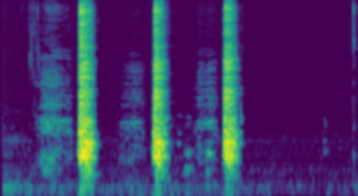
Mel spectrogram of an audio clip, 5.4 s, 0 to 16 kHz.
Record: {"exhalation_length": "5.4 s", "exhalation_amplitude": 32768, "exhalation_signal_mean_std_ratio": 0.3, "survey_phase": "beta (2021-08-13 to 2022-03-07)", "age": "45-64", "gender": "Male", "wearing_mask": "No", "symptom_none": true, "smoker_status": "Ex-smoker", "respiratory_condition_asthma": false, "respiratory_condition_other": false, "recruitment_source": "REACT", "submission_delay": "1 day", "covid_test_result": "Negative", "covid_test_method": "RT-qPCR"}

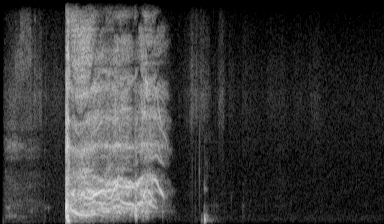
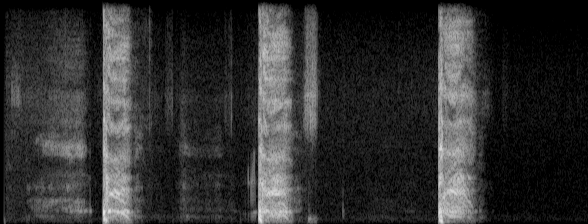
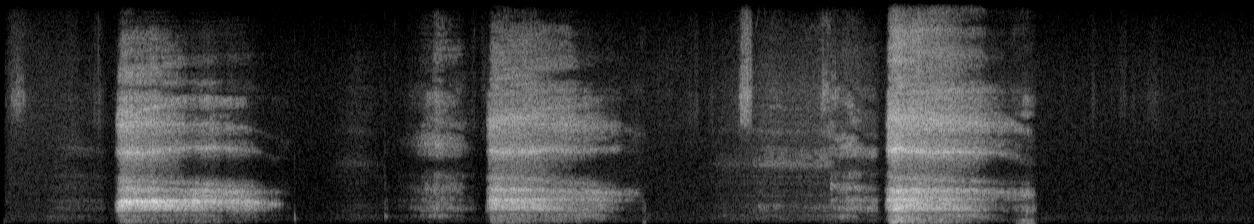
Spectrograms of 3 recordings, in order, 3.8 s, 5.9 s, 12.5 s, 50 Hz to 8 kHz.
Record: {"cough_length": "3.8 s", "cough_amplitude": 32768, "cough_signal_mean_std_ratio": 0.42, "three_cough_length": "5.9 s", "three_cough_amplitude": 32768, "three_cough_signal_mean_std_ratio": 0.31, "exhalation_length": "12.5 s", "exhalation_amplitude": 18637, "exhalation_signal_mean_std_ratio": 0.43, "survey_phase": "beta (2021-08-13 to 2022-03-07)", "age": "65+", "gender": "Male", "wearing_mask": "No", "symptom_none": true, "smoker_status": "Never smoked", "respiratory_condition_asthma": false, "respiratory_condition_other": false, "recruitment_source": "REACT", "submission_delay": "1 day", "covid_test_result": "Negative", "covid_test_method": "RT-qPCR", "influenza_a_test_result": "Negative", "influenza_b_test_result": "Negative"}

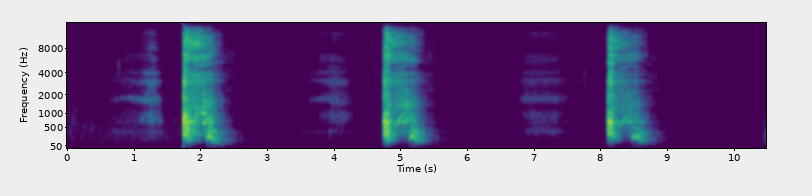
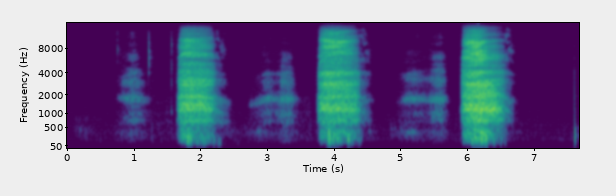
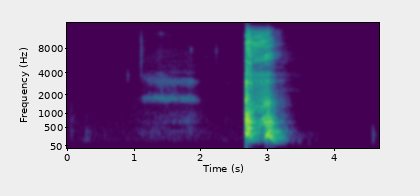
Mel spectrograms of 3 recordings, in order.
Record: {"three_cough_length": "10.5 s", "three_cough_amplitude": 32767, "three_cough_signal_mean_std_ratio": 0.24, "exhalation_length": "7.7 s", "exhalation_amplitude": 31404, "exhalation_signal_mean_std_ratio": 0.39, "cough_length": "4.7 s", "cough_amplitude": 32767, "cough_signal_mean_std_ratio": 0.22, "survey_phase": "beta (2021-08-13 to 2022-03-07)", "age": "65+", "gender": "Female", "wearing_mask": "No", "symptom_cough_any": true, "symptom_runny_or_blocked_nose": true, "symptom_shortness_of_breath": true, "symptom_sore_throat": true, "symptom_fatigue": true, "symptom_headache": true, "symptom_change_to_sense_of_smell_or_taste": true, "symptom_other": true, "smoker_status": "Ex-smoker", "respiratory_condition_asthma": false, "respiratory_condition_other": false, "recruitment_source": "Test and Trace", "submission_delay": "2 days", "covid_test_result": "Positive", "covid_test_method": "RT-qPCR", "covid_ct_value": 29.5, "covid_ct_gene": "ORF1ab gene"}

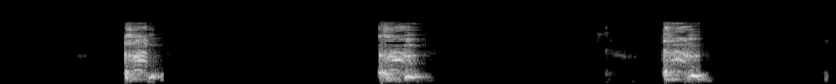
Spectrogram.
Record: {"three_cough_length": "8.4 s", "three_cough_amplitude": 31526, "three_cough_signal_mean_std_ratio": 0.3, "survey_phase": "alpha (2021-03-01 to 2021-08-12)", "age": "45-64", "gender": "Female", "wearing_mask": "No", "symptom_none": true, "smoker_status": "Never smoked", "respiratory_condition_asthma": false, "respiratory_condition_other": false, "recruitment_source": "REACT", "submission_delay": "1 day", "covid_test_result": "Negative", "covid_test_method": "RT-qPCR"}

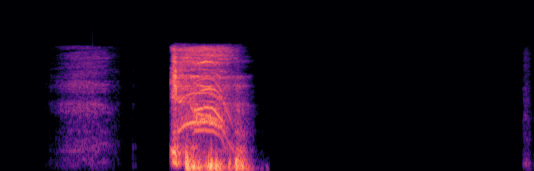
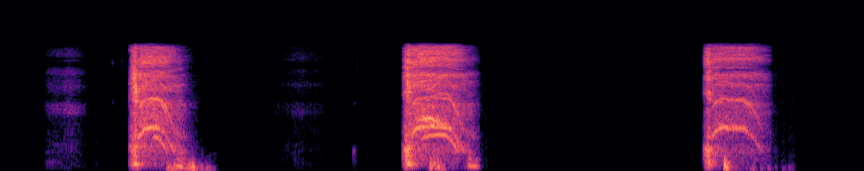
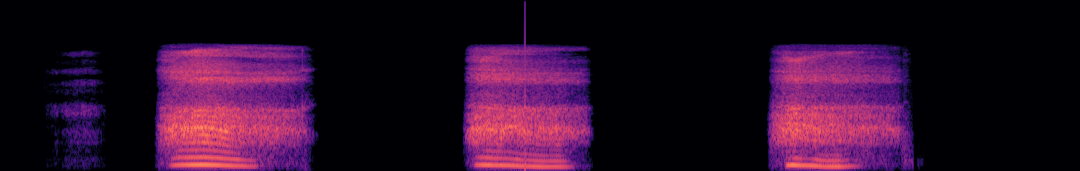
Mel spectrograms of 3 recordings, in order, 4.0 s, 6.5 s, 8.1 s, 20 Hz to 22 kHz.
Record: {"cough_length": "4.0 s", "cough_amplitude": 19549, "cough_signal_mean_std_ratio": 0.28, "three_cough_length": "6.5 s", "three_cough_amplitude": 24360, "three_cough_signal_mean_std_ratio": 0.35, "exhalation_length": "8.1 s", "exhalation_amplitude": 8158, "exhalation_signal_mean_std_ratio": 0.45, "survey_phase": "beta (2021-08-13 to 2022-03-07)", "age": "45-64", "gender": "Female", "wearing_mask": "No", "symptom_cough_any": true, "symptom_fatigue": true, "symptom_headache": true, "symptom_other": true, "smoker_status": "Never smoked", "respiratory_condition_asthma": false, "respiratory_condition_other": false, "recruitment_source": "Test and Trace", "submission_delay": "2 days", "covid_test_result": "Positive", "covid_test_method": "LFT"}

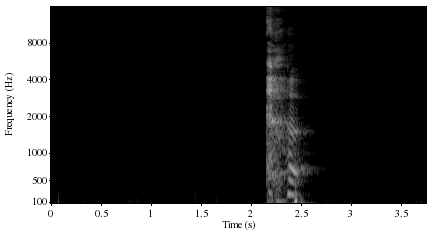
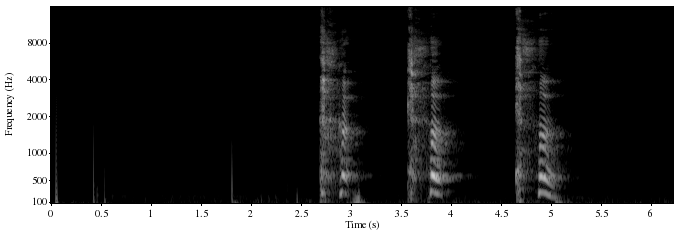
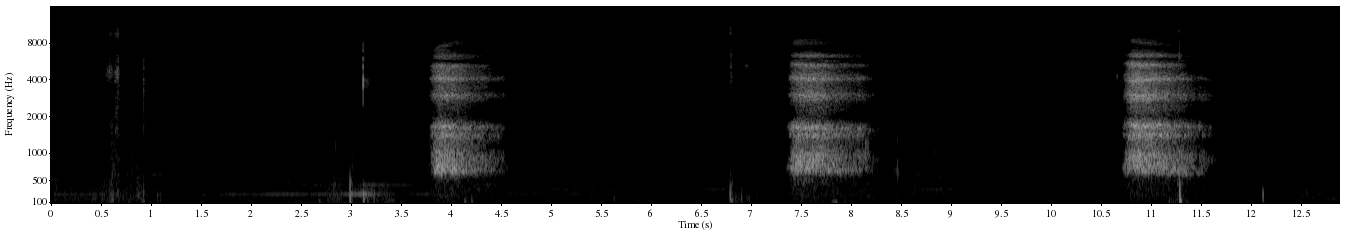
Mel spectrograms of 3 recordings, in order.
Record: {"cough_length": "3.8 s", "cough_amplitude": 11076, "cough_signal_mean_std_ratio": 0.23, "three_cough_length": "6.2 s", "three_cough_amplitude": 7966, "three_cough_signal_mean_std_ratio": 0.3, "exhalation_length": "12.9 s", "exhalation_amplitude": 4940, "exhalation_signal_mean_std_ratio": 0.32, "survey_phase": "beta (2021-08-13 to 2022-03-07)", "age": "45-64", "gender": "Female", "wearing_mask": "No", "symptom_runny_or_blocked_nose": true, "symptom_sore_throat": true, "symptom_fatigue": true, "symptom_headache": true, "smoker_status": "Ex-smoker", "respiratory_condition_asthma": false, "respiratory_condition_other": false, "recruitment_source": "Test and Trace", "submission_delay": "2 days", "covid_test_result": "Positive", "covid_test_method": "RT-qPCR", "covid_ct_value": 20.0, "covid_ct_gene": "ORF1ab gene", "covid_ct_mean": 21.1, "covid_viral_load": "120000 copies/ml", "covid_viral_load_category": "Low viral load (10K-1M copies/ml)"}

